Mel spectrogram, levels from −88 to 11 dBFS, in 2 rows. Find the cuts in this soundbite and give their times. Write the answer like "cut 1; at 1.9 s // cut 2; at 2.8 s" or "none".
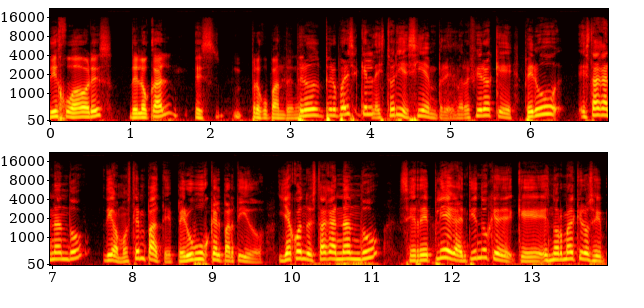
cut 1; at 4.0 s // cut 2; at 5.8 s // cut 3; at 9.8 s // cut 4; at 11.2 s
